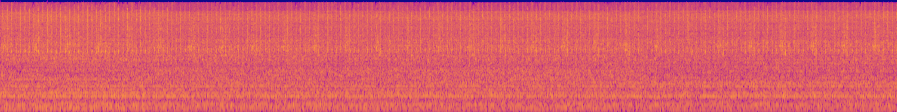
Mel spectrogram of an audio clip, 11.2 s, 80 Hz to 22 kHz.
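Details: 2006 Porsche 997 S pre-facelift, 53,000 km: busy, hissy idle with a fast, loosely regular ticking clatter on top; owner finds it sounds odd, unusual idle noise, cause not identified.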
